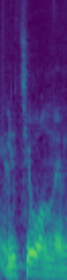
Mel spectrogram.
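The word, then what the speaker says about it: литий-ионные: Это литионовые батареи. Литионные, на самом деле, правильно говорить.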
